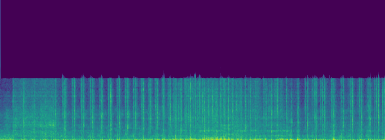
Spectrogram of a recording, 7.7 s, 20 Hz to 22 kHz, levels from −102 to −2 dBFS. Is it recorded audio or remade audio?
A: remade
